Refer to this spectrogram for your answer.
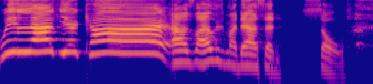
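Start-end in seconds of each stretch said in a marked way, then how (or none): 0.0-1.7 very high, slow, drawn-out put-on girly voice. Retelling girls in a passing car calling out their windows, in a high voice. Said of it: "you just hear this high voice".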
